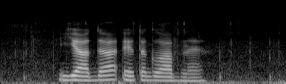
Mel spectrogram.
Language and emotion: Russian, neutral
